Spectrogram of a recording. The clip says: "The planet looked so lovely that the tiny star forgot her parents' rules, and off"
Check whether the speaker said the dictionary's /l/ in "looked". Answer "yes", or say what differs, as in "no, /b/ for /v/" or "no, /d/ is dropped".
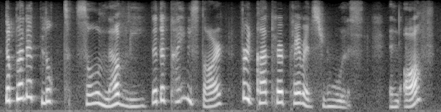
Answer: yes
